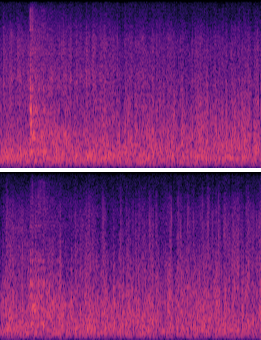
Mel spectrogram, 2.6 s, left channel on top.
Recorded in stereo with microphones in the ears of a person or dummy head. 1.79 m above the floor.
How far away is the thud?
About 6 m.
